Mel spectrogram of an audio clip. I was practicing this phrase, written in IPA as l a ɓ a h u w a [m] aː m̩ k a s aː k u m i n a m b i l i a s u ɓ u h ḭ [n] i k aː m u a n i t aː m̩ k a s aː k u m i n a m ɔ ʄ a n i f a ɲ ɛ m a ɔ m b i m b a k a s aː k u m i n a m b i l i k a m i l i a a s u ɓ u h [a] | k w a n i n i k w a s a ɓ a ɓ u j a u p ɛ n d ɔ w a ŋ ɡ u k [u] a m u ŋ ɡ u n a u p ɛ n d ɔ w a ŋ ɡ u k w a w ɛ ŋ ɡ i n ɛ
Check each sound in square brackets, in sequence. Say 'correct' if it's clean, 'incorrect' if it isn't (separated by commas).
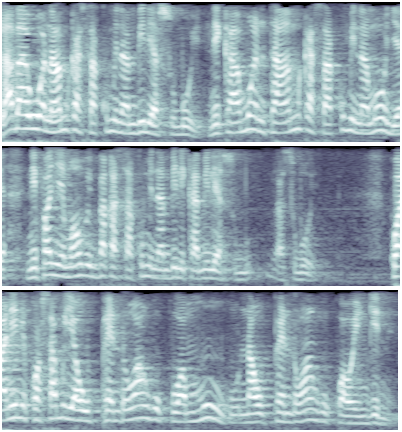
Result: incorrect, correct, incorrect, incorrect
